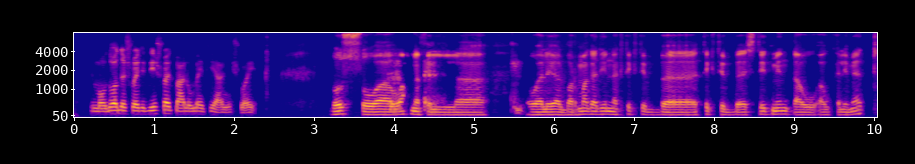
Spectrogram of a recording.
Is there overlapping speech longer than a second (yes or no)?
no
